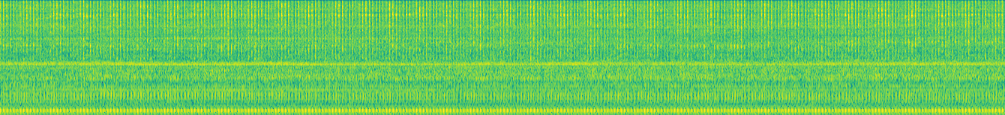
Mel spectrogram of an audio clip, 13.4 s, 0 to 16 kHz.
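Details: 5665 that was leaking gas out the carb, test run after carb work using starting fluid to start it; steady even idle with a low hum, but running way too rich, choke tweaked while adjusting.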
